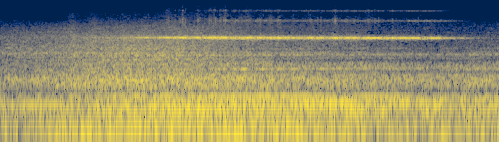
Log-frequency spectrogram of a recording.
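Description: A train passes on the railway line at Sélestat with a loud, steady rolling rumble and a thin, high wheel squeal running through most of the pass. There is no talk.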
